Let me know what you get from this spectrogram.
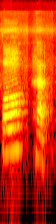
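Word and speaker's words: طه: Contoh berikutnya pada kata toha. To-nya kita baca 2 harokat dan ha-nya kita baca 2 harokat.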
